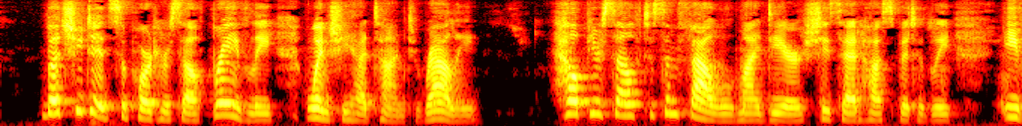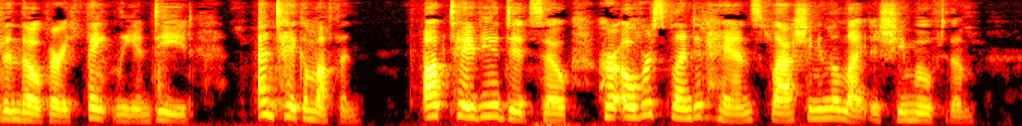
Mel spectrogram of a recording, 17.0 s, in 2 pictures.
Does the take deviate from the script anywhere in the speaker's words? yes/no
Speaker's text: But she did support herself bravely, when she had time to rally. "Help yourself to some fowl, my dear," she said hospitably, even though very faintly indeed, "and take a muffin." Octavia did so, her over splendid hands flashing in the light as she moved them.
no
